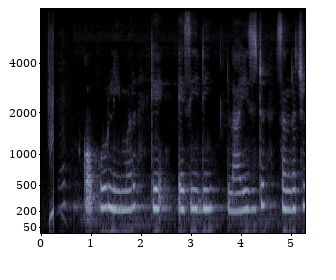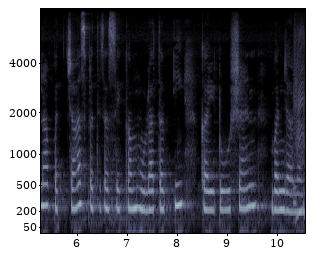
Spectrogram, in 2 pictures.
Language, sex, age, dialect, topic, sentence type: Bhojpuri, female, 25-30, Western, agriculture, statement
